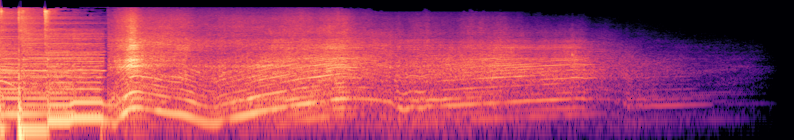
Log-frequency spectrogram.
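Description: The song's beat cuts off about a second in. A car engine follows, revving up and down several times with its pitch sweeping up and falling back, and fades out by about eight seconds in.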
